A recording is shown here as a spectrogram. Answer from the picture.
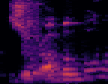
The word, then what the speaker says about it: Zerubbabel: And then this other Zerubbabel, is that how you say it? – That's right. It's a mouthful, but that is his name.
